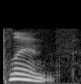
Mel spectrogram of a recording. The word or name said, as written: plinth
